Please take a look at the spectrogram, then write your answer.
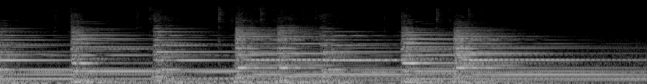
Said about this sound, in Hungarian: és pénteken szintén ez a Krisztus Vincit szól 14 óra 58 perckor, ugye már 15 órakor harangozunk minden pénteken, mert akkor halt meg ugye Jézus a kereszten, és ennek az emlékére szól.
